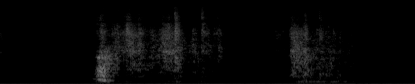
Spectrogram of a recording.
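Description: Parchment paper sheets rustling in two short, faint bursts as they are handled and laid over a shirt on a heat press.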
